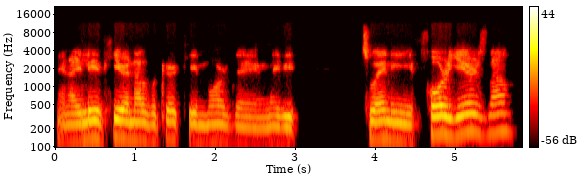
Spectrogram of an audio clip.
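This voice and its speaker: Slow hesitant man with Ecuadorian accent. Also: mid-range voice, no room sound, phone-quality sound. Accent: Ecuadorian Spanish. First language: Spanish. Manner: hesitant, searching for words, many fillers. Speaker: interview guest, musician. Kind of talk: conversational interview, halting English.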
